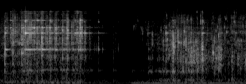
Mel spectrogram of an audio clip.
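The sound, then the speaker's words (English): Dunrobin Distillery Canadian rye whiskey poured into a glass in two short bursts, a splashing trickle with a brief pause between, moderately loud with no talking. “By the way, can I pour you a little holiday festive Dunrobin Distillery's Canadian Rye Whiskey?”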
